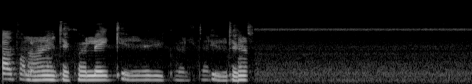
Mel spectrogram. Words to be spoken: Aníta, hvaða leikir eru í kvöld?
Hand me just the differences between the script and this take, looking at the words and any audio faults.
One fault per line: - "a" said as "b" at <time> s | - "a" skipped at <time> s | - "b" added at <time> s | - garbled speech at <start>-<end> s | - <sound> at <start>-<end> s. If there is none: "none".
- garbled speech at 2.0-2.5 s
